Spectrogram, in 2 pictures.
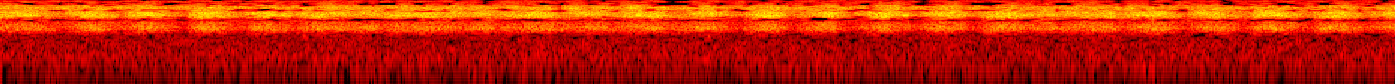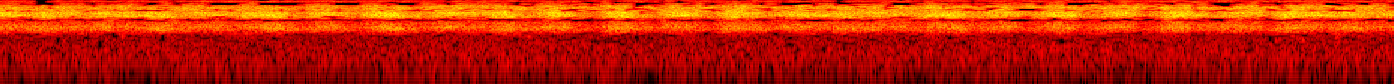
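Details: Provence cicadas, France, singing in summer: a relentless shrill buzzing wall of sound, high in pitch, with a faint rhythmic throb about every half second and no other sounds.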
